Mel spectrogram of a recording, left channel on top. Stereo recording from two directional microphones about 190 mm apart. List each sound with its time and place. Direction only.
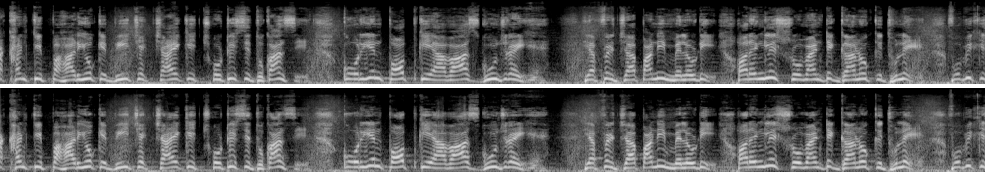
0.0 s speech: 40° left (ahead or behind)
